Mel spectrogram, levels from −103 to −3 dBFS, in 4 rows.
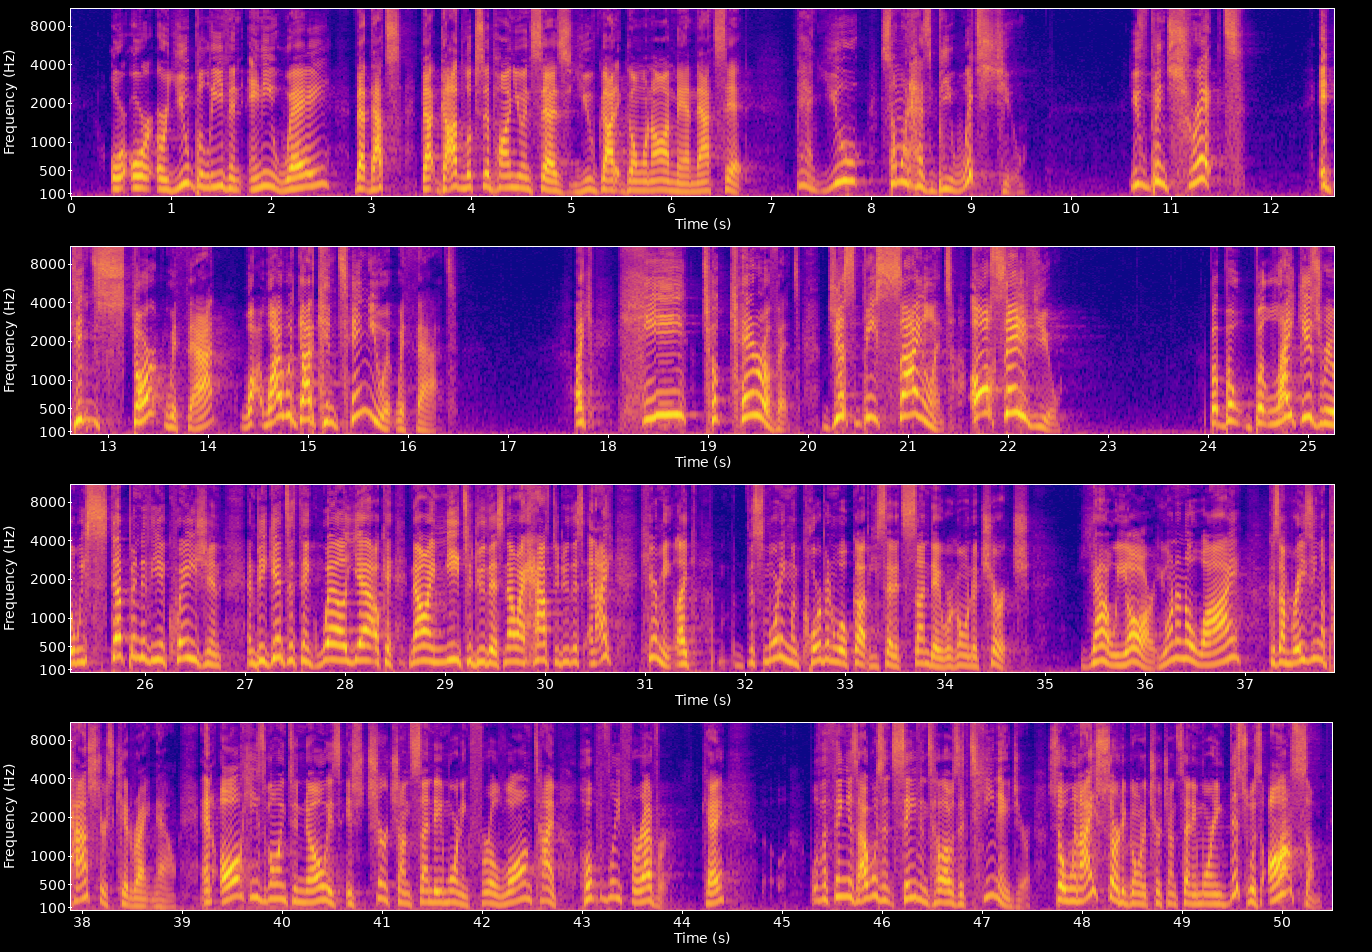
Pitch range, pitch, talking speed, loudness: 180-270 Hz, 225 Hz, 200 wpm, -16 LUFS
